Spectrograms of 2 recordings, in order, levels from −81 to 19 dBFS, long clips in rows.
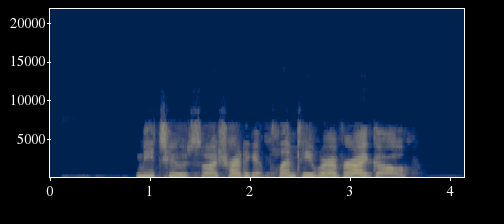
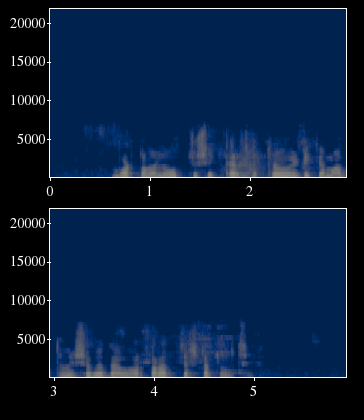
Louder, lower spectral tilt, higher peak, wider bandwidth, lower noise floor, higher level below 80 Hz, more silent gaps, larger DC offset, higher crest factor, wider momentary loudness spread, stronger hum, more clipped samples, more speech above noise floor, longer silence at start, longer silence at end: first, -21 LUFS vs -36 LUFS; second, -3 dB/octave vs -4.5 dB/octave; first, -4 dBFS vs -16 dBFS; first, 9.6 kHz vs 7.6 kHz; second, -61 dBFS vs -74 dBFS; first, -52 dBFS vs -74 dBFS; neither; neither; about the same, 20 dB vs 22 dB; first, 10 LU vs 7 LU; first, 60 Hz at -45 dBFS vs none; neither; about the same, 40 dB vs 39 dB; first, 0.85 s vs 0.6 s; second, 0.55 s vs 0.95 s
